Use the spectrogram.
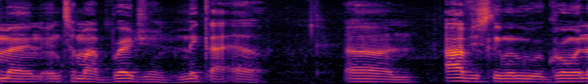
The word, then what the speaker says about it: Mikael: Because the name Michael, it's pronounced Michael in regular English, though it's correlated obviously to the Torah, you know, Archangel Mikael. So, big up to my brethren Mikael.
